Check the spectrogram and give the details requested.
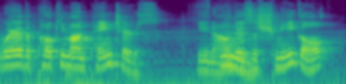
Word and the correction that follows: Smeargle: It's actually pronounced Smeargle, as in as in smearing a paintbrush.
